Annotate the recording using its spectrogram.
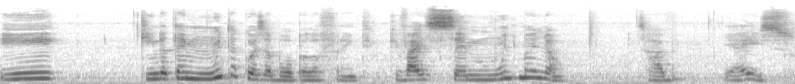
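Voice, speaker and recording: Moderate pacing and lively intonation, with long pauses coming often. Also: woman, fairly high pitch for a woman. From Brazil, Mossoró. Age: 20s. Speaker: interviewee sharing LGBTQIA+ experience. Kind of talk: personal testimony.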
